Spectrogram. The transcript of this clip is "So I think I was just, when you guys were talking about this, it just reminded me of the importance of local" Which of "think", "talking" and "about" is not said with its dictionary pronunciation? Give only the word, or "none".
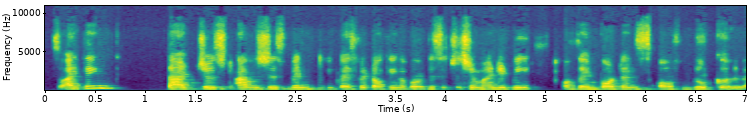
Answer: think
